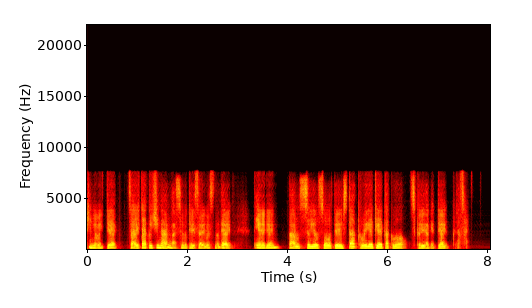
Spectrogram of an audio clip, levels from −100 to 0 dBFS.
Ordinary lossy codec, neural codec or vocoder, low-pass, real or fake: none; codec, 16 kHz, 0.5 kbps, FreqCodec, smaller model; none; fake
